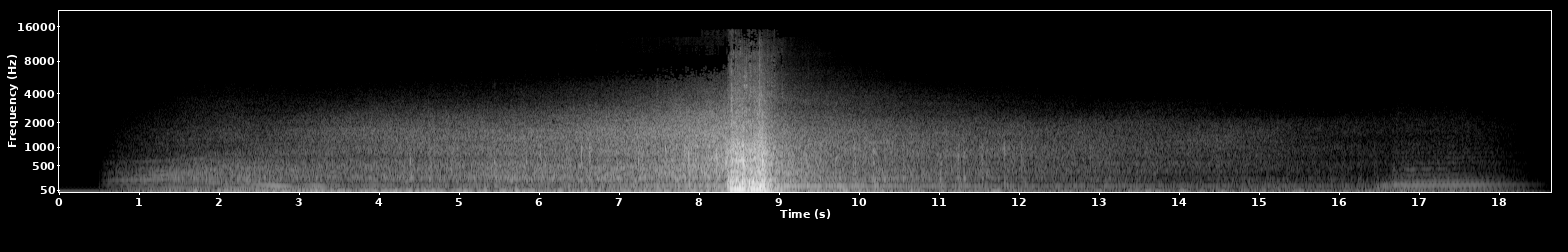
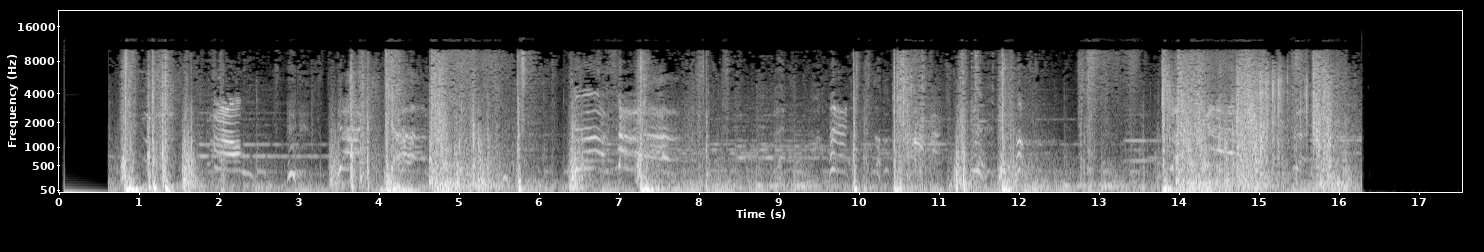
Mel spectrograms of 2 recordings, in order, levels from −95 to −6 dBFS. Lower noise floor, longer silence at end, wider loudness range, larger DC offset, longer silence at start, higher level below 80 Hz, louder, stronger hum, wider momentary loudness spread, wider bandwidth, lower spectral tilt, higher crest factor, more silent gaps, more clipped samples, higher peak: about the same, under -90 dBFS vs -87 dBFS; first, 6.9 s vs 1.25 s; first, 26 LU vs 6 LU; neither; first, 1.7 s vs 0.05 s; second, -36 dBFS vs -24 dBFS; second, -27 LUFS vs -19 LUFS; neither; first, 30 LU vs 14 LU; first, 12 kHz vs 10.5 kHz; first, -7 dB/octave vs -4 dB/octave; first, 28 dB vs 18 dB; neither; neither; about the same, -4 dBFS vs -2 dBFS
